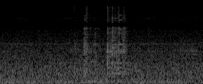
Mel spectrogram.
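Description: Small wire-mesh live cage trap being handled and turned, giving a brief cluster of light metallic clicks and rattles about a second in, over a steady background hiss.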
